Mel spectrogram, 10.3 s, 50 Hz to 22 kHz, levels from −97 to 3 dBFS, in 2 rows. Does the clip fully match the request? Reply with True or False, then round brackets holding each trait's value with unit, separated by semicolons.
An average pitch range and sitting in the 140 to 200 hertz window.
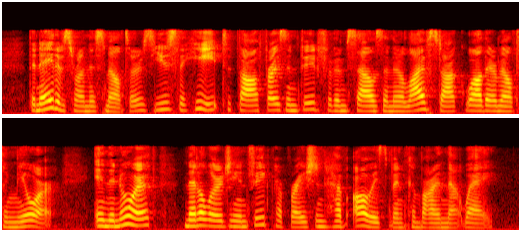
True (3.4 semitones; 190 Hz)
